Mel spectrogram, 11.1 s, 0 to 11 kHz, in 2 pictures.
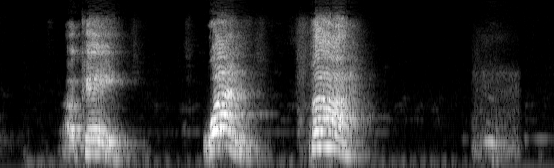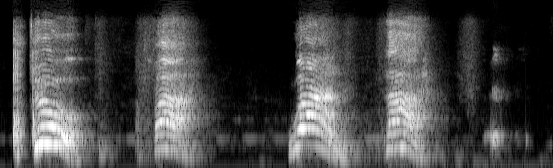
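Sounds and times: man shouting sharply: 0:02.1 - 0:03.6.

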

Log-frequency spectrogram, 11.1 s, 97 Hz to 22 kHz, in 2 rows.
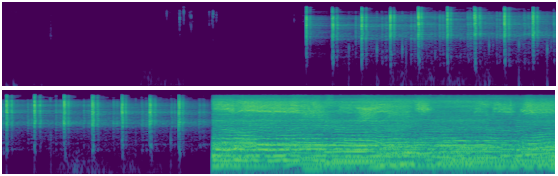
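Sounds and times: rapid sharp clicks: 0:03.0 - 0:07.6.

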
